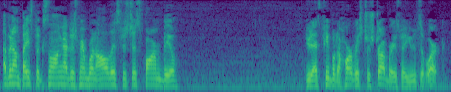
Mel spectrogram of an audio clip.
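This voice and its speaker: With a low-pitched voice, quick pace and fairly even intonation, a female singer from Kentucky hosts a livestream. Her Southern US accent colors a casual, folksy, unpolished banter laced with jokes.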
